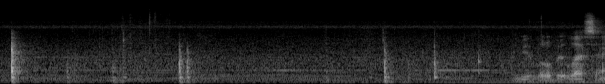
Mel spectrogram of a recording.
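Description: A few isolated sharp clicks of a hand tool on metal, spaced a second or two apart, as a socket is worked onto a throttle actuator bolt inside the engine bay. Low murmured voices come in near the end.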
